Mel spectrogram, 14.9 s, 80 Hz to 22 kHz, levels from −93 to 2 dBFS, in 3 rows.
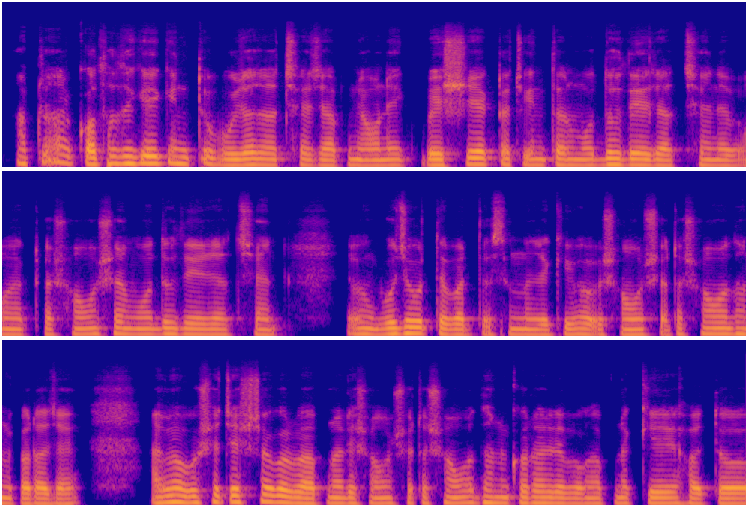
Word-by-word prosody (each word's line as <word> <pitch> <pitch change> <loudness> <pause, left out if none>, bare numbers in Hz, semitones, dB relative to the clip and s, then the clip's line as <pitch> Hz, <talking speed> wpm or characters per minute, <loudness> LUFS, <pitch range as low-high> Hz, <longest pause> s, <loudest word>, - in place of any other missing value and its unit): আপনার 170 +2 -3
কথা 155 +1 +4
থেকেই 170 0 +5
কিন্তু 165 -4 -1
বোঝা 135 +1 +4
যাচ্ছে 135 0 -3
যে, - - 0
আপনি 130 +2 -3
অনেক 130 0 0 0.2
বেশি 135 +2 +2
একটা 150 0 -3
চিন্তার 135 0 -1
মধ্য 135 +1 -3 0.2
দিয়ে 135 -1 +5
যাচ্ছেন 125 +1 -3
এবং 120 - -5
একটা 125 +1 -9
সমস্যার 135 +1 -2
মধ্য 130 +1 -2
দিয়ে 130 -1 +1
যাচ্ছেন, 125 0 -4 0.5
এবং 135 - -1
বুঝে 135 +3 +4
উঠতে 145 -1 -1
পারতেছেন 125 0 -2
না - - 0
যে 120 - 0
কীভাবে 125 -1 -1
সমস্যাটা 120 +2 -2
সমাধান 135 -1 0
করা 120 0 +4
যায়। 120 0 0 0.5
আমি 145 +3 +3
অবশ্যই 145 +2 +1
চেষ্টা 160 +2 +2
করবো 140 -4 +5
আপনার 130 +1 -1
এই - - -6
সমস্যাটা 125 0 -4
সমাধান 140 +1 -1
করার 135 0 +1
এবং 125 0 -1
আপনাকে 130 +1 -4 0.2
হয়তো 120 0 +1
135 Hz, 175 wpm, -25 LUFS, 125-140 Hz, 0.5 s, থেকেই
